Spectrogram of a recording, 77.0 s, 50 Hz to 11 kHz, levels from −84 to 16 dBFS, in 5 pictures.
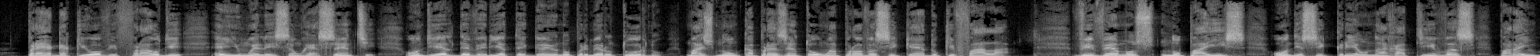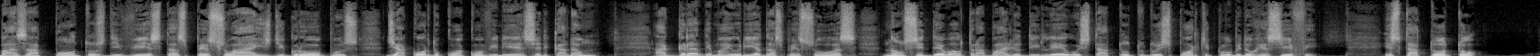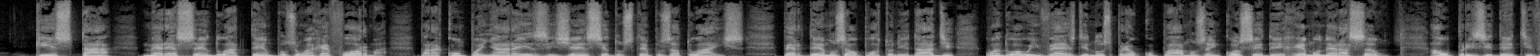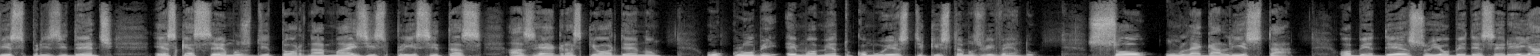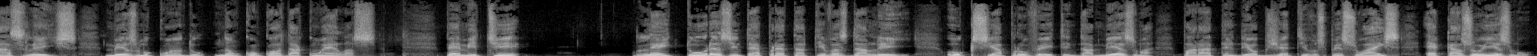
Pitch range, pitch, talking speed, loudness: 175-210 Hz, 190 Hz, 115 wpm, -13 LUFS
